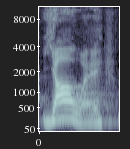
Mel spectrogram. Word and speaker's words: Yahweh: They just put YHWH. We pronounce that Yahweh,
